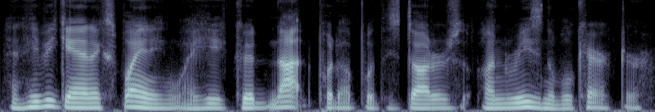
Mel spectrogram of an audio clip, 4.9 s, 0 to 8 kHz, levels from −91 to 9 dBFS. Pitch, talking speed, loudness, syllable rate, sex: 125 Hz, 185 wpm, -20 LUFS, 5.4 syllables/s, male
